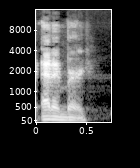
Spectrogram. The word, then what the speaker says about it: Edinburgh: E-D-I-N-B-U-R-G-H.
